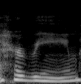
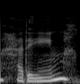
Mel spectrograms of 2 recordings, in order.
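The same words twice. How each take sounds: First: Harim with an English R; Harim, American-style R; anglicized pronunciation. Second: Harim with a tapped R; Harim, tongue-tap R as in Spanish; accented pronunciation. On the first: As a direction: say Harim with a plain American R in the middle. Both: Shown as a demonstration. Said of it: "I don't know if I should say it like that".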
